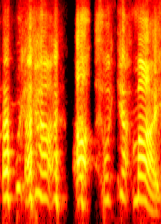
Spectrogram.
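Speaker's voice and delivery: high, loud, urgent shout.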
